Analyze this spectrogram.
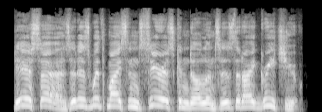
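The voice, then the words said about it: Loud, formal reading voice. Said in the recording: “He began reading in a loud voice.”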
